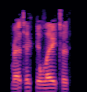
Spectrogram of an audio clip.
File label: "reticulated", English; adjectives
